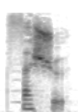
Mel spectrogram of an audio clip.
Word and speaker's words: fâcheux: So final X not pronounced, and then you get your combination of U, E. Fâcheux.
